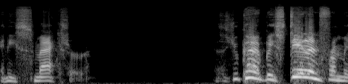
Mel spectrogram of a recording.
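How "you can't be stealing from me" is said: all-out, very loud, high screaming. Narrating a man who has just smacked a little elven girl, screaming at her. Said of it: "he's screaming at her".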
